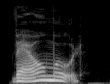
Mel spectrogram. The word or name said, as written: værgemål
